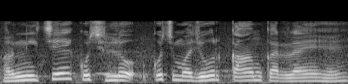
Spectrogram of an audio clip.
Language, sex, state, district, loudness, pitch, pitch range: Hindi, male, Madhya Pradesh, Katni, -13 LUFS, 185 Hz, 165-205 Hz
